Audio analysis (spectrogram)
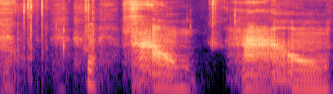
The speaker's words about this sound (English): Almost as good as you crunching pretzels directly into a microphone. There has to be an ASMR subset that just loves crunchy.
